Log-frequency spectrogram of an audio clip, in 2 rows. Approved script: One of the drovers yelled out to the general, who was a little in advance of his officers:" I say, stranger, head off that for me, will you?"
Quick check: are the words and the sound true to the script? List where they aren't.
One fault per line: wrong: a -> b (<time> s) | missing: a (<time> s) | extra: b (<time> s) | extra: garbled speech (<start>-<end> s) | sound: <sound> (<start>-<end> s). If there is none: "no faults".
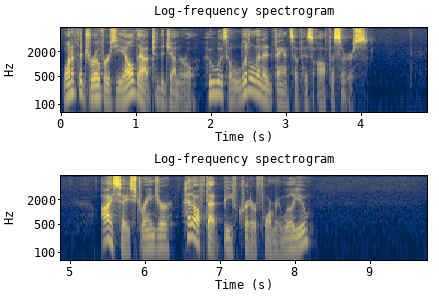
extra: beef critter (7.0 s)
